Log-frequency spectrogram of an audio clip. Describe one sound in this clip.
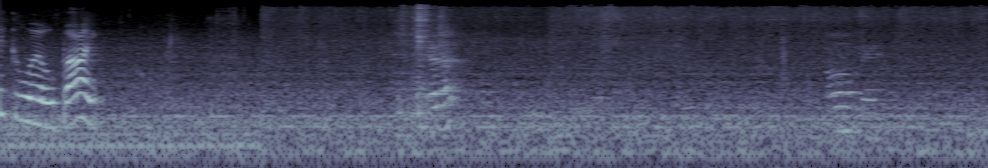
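A young girl speaks in a high, lively voice close by.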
